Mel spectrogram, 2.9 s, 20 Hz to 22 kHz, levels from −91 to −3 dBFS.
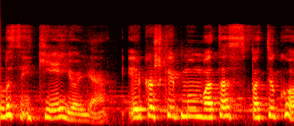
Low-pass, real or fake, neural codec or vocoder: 10.8 kHz; fake; autoencoder, 48 kHz, 128 numbers a frame, DAC-VAE, trained on Japanese speech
